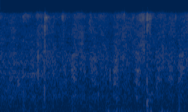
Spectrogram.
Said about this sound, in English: Okay, so he's having a sniff around.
